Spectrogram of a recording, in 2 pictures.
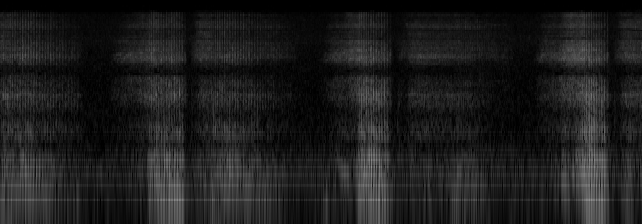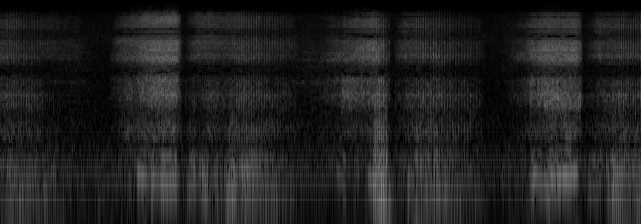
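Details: Sleeping dog snoring loudly, a steady rhythm of rough, wheezy breaths swelling and fading about every two seconds, each inhale a broad raspy rush with a low rumble beneath.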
